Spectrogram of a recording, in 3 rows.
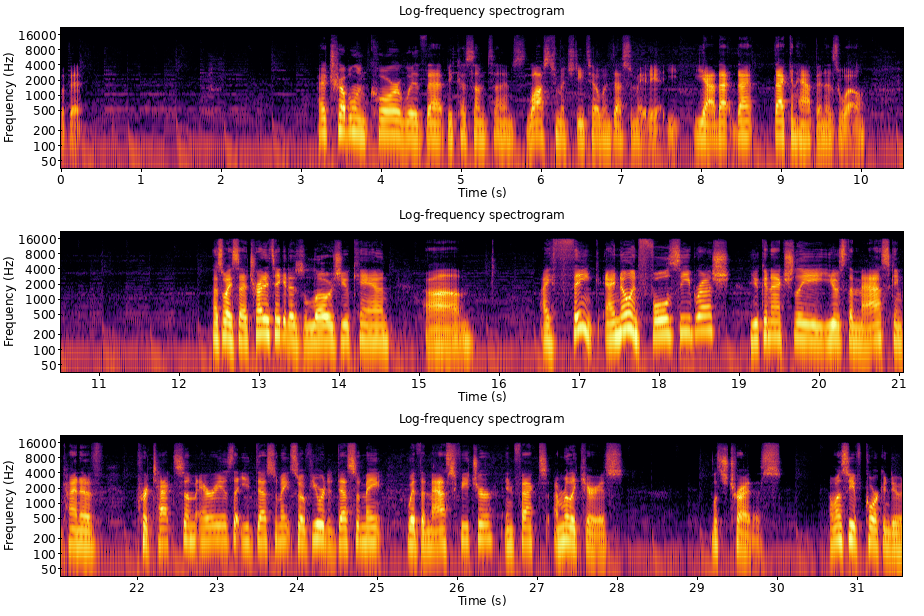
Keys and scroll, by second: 29.3 s.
